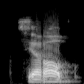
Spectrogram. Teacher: Jadi ketika fathah maka ra-nya dibaca tebal. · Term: tafkhim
